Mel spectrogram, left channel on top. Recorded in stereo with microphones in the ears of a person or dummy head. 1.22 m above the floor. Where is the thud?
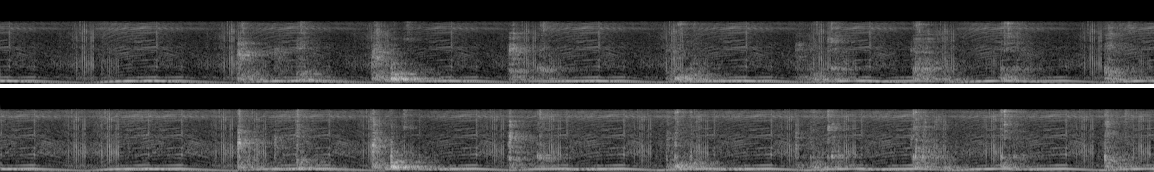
40° right (ahead or behind), 3.5 m.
